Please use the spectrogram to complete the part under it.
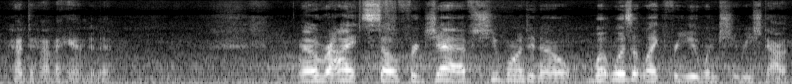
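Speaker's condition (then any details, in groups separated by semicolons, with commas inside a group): No condition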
